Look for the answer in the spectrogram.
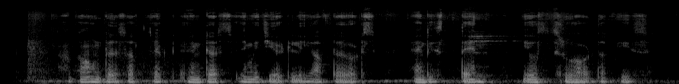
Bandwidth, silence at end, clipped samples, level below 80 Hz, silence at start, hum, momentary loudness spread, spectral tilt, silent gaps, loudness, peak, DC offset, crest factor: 16.5 kHz; 0.05 s; under 0.1%; -62 dBFS; 0.25 s; none; 10 LU; -5 dB/octave; none; -39 LUFS; -20 dBFS; under 0.1%; 20 dB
